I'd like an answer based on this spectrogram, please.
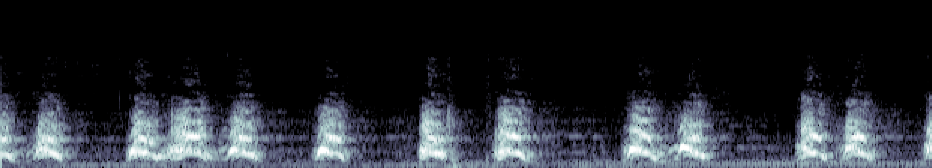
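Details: Kangal dog behaving aggressively, giving loud, hoarse barks mostly in pairs and triplets, repeated steadily through the clip over a low background drone.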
